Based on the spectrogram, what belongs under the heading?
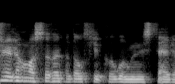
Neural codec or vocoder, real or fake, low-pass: codec, 16 kHz, 1 kbps, FunCodec, trained on Chinese and English, 50 frames a second; fake; 7.2 kHz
